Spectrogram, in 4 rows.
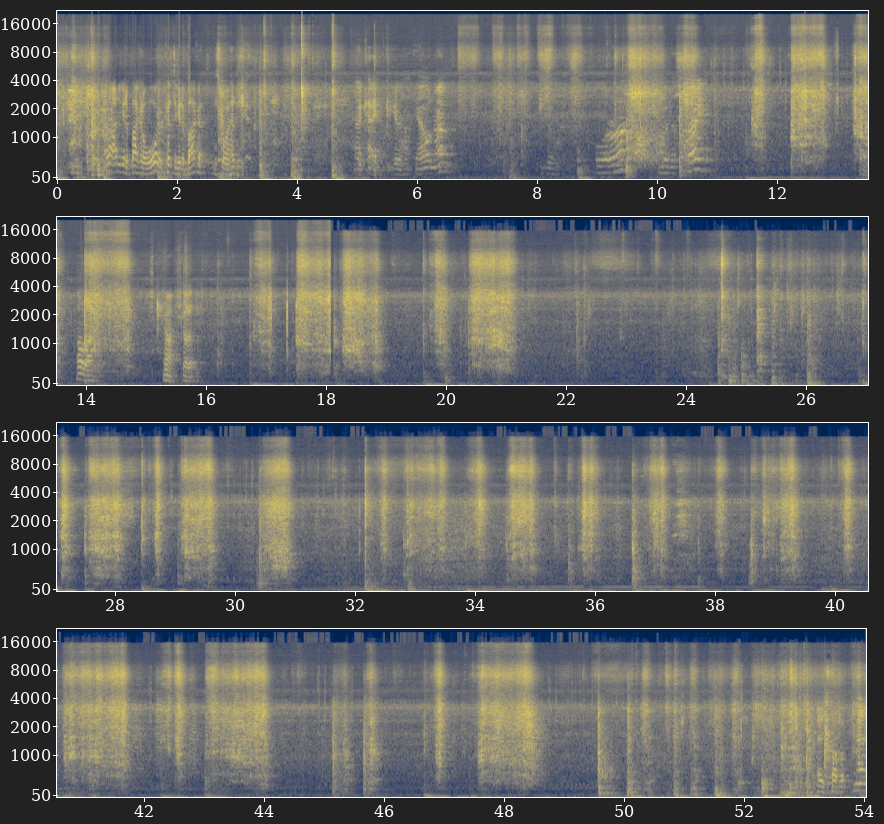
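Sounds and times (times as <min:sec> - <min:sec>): trowel scraping wet plaster: 0:00.0 - 0:05.4, 0:06.7 - 0:15.9, 0:16.7 - 0:21.3, 0:26.8 - 0:31.2, 0:32.2 - 0:44.2, 0:46.6 - 0:48.8.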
